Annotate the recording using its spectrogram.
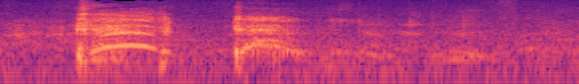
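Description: A person close to the microphone makes two short, loud vocal sounds in quick succession, each rising and then falling in pitch.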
